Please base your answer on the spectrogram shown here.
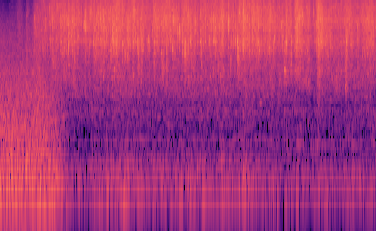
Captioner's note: running water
